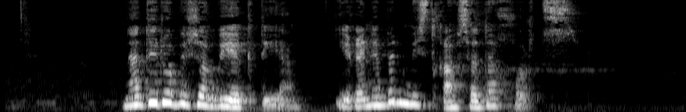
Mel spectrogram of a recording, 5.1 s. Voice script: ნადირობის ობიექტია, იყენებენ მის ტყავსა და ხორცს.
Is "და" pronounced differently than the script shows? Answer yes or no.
no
